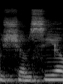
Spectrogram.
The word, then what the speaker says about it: الشمس: زرع ر هنا عندنا الحروف الشمسيه اللام ما تلفظ يعني هسه ب نقول شمس الشمس باع اللام ما لفظتها التلميذ الثوب الزرع الذهب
